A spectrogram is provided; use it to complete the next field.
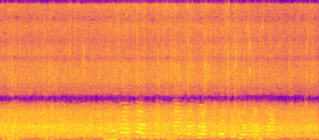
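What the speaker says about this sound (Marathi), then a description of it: "आमच्याकडे लय डेंजर पाऊस चालू आहे" Heavy rain pours down outside a house in a wet spell that soaks stored wheat, a dense, steady hiss of drops hitting surfaces, loud and constant throughout with no voices.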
